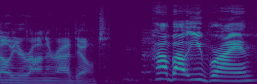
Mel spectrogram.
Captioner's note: audience laughs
